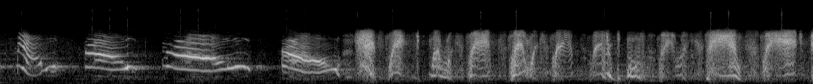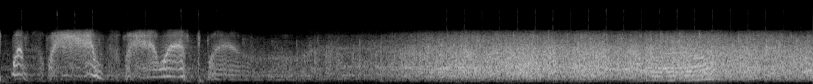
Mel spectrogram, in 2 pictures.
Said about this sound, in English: Now, for the benefit of the household pets of our listeners, let's have a cat fight.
